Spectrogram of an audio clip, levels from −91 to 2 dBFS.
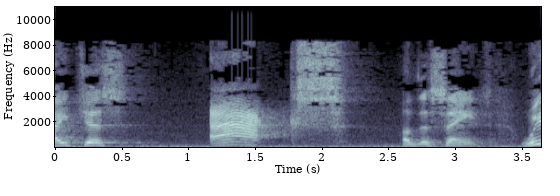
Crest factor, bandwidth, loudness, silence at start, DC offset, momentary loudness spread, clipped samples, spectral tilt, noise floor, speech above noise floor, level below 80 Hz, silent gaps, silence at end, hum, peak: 20 dB; 8.8 kHz; -18 LUFS; 0 s; under 0.1%; 15 LU; under 0.1%; -2 dB/octave; -39 dBFS; 18 dB; -42 dBFS; none; 0 s; none; 0 dBFS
